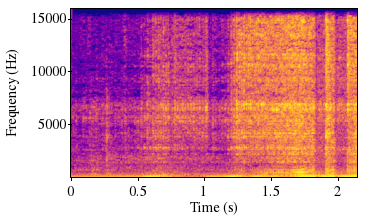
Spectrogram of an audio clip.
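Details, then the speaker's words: Honda Civic with F23A engine on its first drive, no idle air control valve, possibly tune-related partial-throttle issues, testing two-step: engine holds high revs, then stutters and pops in quick, even cuts. The launch limiter works properly. "out yep it works oh yeah well I mean it works that's that's about all I can say about it at the moment at least here"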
